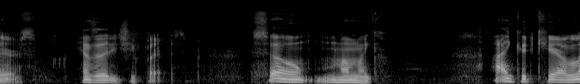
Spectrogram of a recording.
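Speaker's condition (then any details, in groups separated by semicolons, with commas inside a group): Cerebral palsy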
